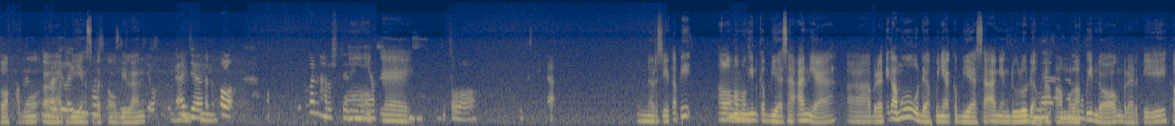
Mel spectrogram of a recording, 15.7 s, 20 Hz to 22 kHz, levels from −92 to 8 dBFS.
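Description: From 0.0 to 2.28 s the speech is suppressed in double talk, with level dips of about 15 dB across roughly a second. The likely cause is an echo canceller that cannot tell the local talker from loudspeaker echo and attenuates both. Within that span, an echo leak appears at 0.14 to 0.22 s and again at 1.38 to 2.31 s: a faint copy of the speech, about 30 dB down, trailing by 384 ms. It is likely residual loudspeaker pickup that the far end's canceller failed to remove. The same echo returns at 2.88 to 3.32 s and 5.01 to 5.62 s, closer to 25 dB down. Further double-talk suppression follows at 5.47 to 5.91 s and 8.94 to 9.61 s, with dips of about 15 dB, and at 13.68 to 14.44 s, where the speech drops about 20 dB.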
